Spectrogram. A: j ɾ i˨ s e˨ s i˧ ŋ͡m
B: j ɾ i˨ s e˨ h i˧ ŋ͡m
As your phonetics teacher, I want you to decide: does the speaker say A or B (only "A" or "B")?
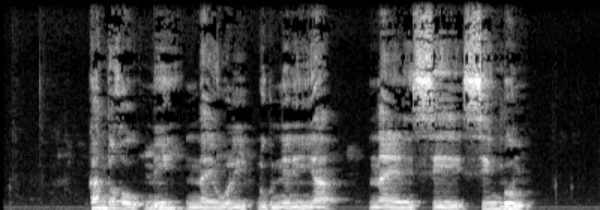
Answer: A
